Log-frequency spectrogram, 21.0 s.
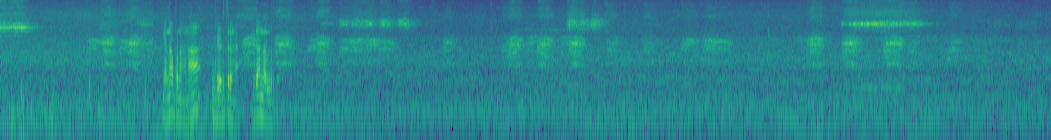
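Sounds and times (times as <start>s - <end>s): birds calling: 1.8s - 3.1s.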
